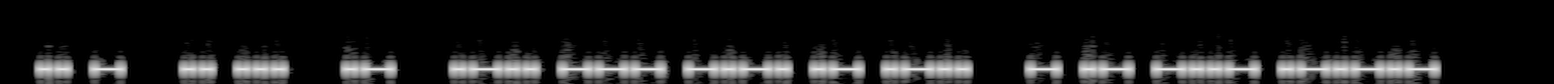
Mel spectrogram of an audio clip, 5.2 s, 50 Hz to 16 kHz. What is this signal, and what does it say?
Morse code, heard as a keyed tone, about 40 wpm, 700 Hz. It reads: IT IS A LOCAL TAX.
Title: Sentences from Top 1000 Words - Review Part 5 - 40wpm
